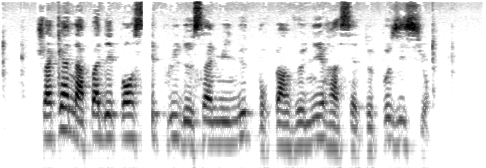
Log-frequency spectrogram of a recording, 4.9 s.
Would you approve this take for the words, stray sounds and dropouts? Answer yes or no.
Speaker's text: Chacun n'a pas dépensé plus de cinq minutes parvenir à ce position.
no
